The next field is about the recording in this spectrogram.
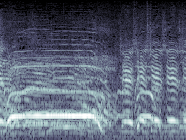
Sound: cheering

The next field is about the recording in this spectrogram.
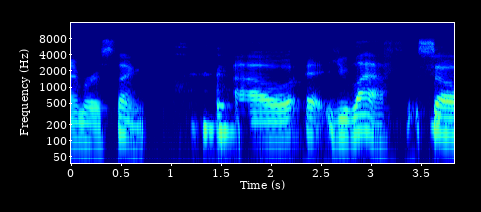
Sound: chuckling

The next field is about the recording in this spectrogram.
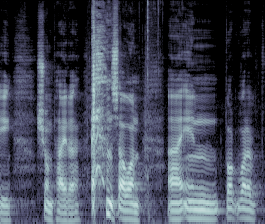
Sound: coughs

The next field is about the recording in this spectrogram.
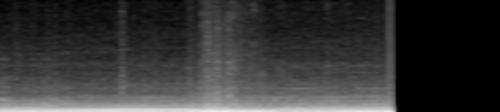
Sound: thud

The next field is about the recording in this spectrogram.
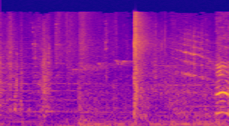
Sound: gunshot

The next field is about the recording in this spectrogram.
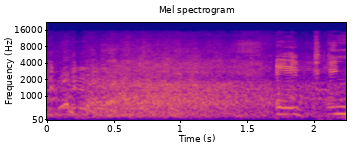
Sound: laughter

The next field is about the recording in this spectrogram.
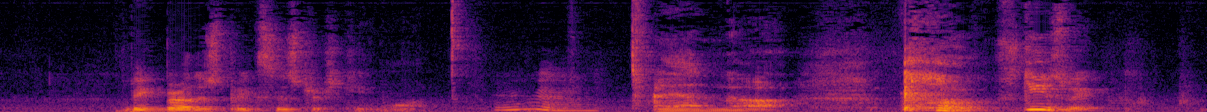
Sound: coughs

